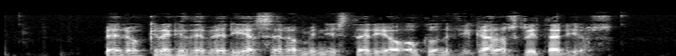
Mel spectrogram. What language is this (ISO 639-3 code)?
glg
